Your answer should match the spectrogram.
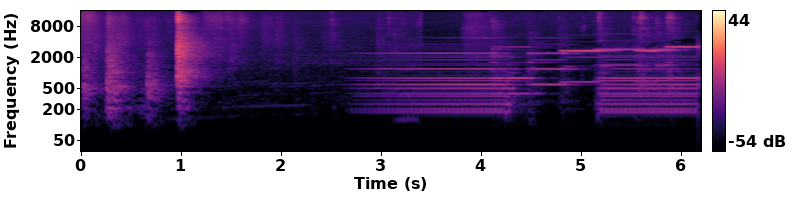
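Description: A few knocks and a clunk from handling the lid of a portable electronic organ, then the organ sounding long held chords that fade in about two and a half seconds in, with a short break and a change of chord past the middle.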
